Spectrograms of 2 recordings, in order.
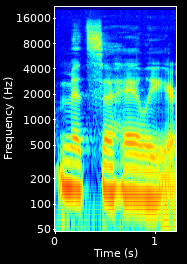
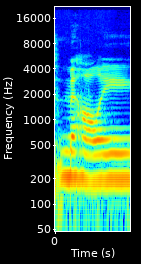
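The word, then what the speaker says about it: Mihály: Mitsahaley or something. Oh, Mihaly. Mihaly.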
